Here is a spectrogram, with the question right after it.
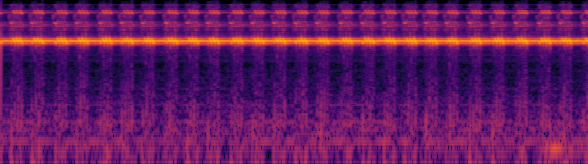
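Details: A single cricket calling loudly at night inside a room: a high, shrill, continuous ringing trill pulsing steadily about twice a second, with no other sounds.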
